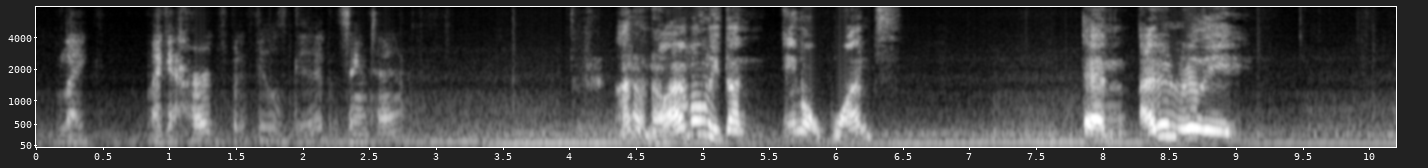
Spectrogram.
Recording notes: The Bunk buddies do their first podcast live, together, in a truck, on the freeway, in Los Angeles. The long awaited reunion of the bunk buddies takes place on the 5 freeway.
